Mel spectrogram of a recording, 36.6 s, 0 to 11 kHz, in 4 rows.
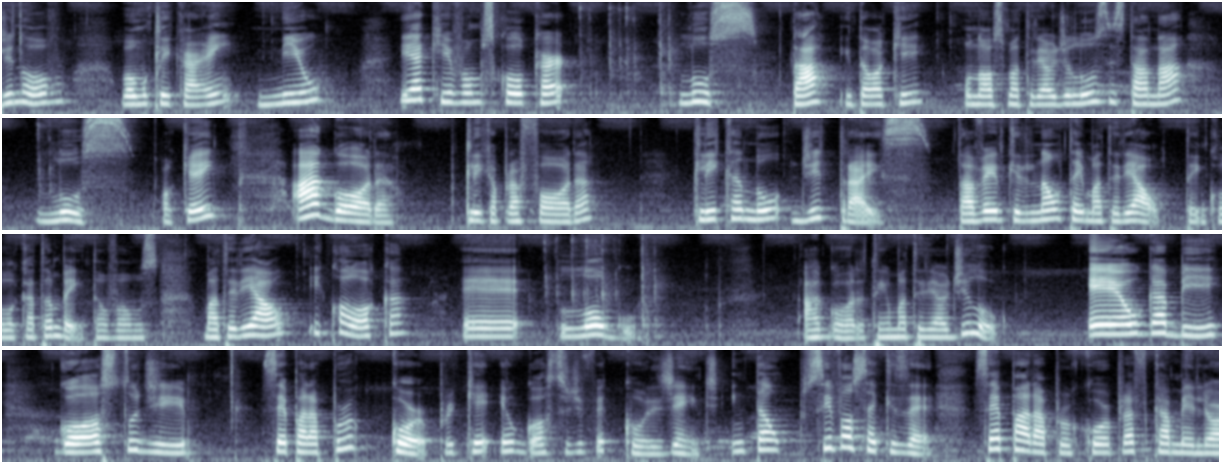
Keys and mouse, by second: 2.1-5.0 drag, 7.1 click, 8.6 middle click, 9.5 g, 11.9 click, 15.0 click, 19.6 click, 20.6-23.2 drag, 25.4 click.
